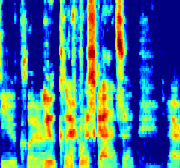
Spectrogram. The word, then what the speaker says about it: Eau Claire: I've got up, is this pronounced Eau Claire? It's you, Claire. Eau Claire, Wisconsin.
